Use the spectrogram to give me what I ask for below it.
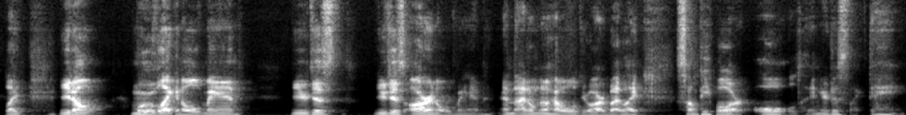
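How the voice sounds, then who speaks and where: A man's voice: fairly low pitch, measured pace, a bit bright, roomy sound. A man hosting a casual live vlog, chatting loosely and rambling with many fillers and restarts as he reads viewer comments. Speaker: vlogger.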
